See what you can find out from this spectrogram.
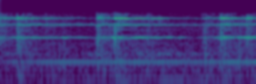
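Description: signal or alarm, school bell ringing

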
